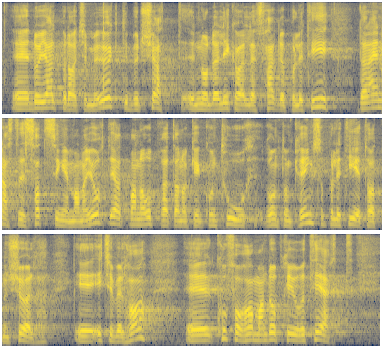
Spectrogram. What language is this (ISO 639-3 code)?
nor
